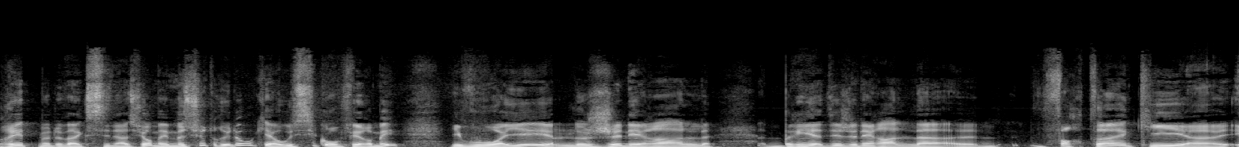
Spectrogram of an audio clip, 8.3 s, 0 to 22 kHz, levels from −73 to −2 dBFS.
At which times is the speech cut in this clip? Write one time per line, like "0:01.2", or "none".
0:03.7
0:05.1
